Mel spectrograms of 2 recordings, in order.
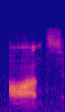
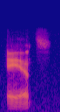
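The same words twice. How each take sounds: First: The vowel is a broad 'ah' sound. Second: The vowel is a flat 'a' as in ant. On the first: It means a relative's home. "You're staying at your aunt's as opposed to" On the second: It means the insects' home. "otherwise you'd be building a colony"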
